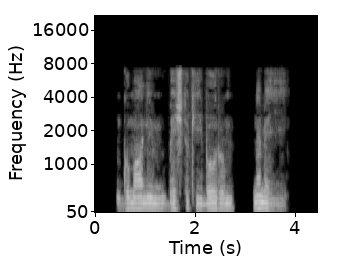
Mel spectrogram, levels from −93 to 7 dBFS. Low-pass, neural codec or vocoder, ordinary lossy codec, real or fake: 7.2 kHz; none; AAC, 48 kbps; real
